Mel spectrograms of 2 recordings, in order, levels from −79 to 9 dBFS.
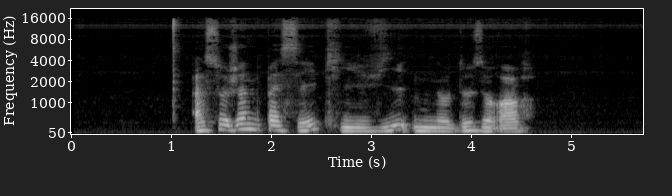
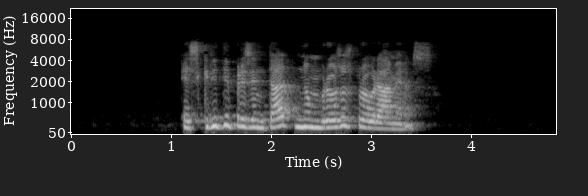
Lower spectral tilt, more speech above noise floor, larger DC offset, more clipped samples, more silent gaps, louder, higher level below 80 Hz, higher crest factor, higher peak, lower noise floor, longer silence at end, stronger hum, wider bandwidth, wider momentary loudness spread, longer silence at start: about the same, -6.5 dB/octave vs -5.5 dB/octave; second, 35 dB vs 59 dB; neither; neither; neither; second, -24 LUFS vs -18 LUFS; first, -58 dBFS vs -64 dBFS; about the same, 22 dB vs 18 dB; about the same, -2 dBFS vs -2 dBFS; second, -58 dBFS vs -76 dBFS; second, 1.1 s vs 1.3 s; neither; first, 16.5 kHz vs 7.6 kHz; second, 6 LU vs 11 LU; about the same, 1 s vs 1.1 s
